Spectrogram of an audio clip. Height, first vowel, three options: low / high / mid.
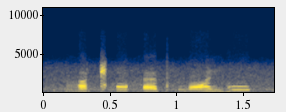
low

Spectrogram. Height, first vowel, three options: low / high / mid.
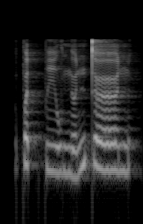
low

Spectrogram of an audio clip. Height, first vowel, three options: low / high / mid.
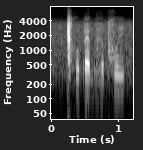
high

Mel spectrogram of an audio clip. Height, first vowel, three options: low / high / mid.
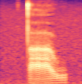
low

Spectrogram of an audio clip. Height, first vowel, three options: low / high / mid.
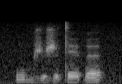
mid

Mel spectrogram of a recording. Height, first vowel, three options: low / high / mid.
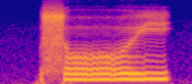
mid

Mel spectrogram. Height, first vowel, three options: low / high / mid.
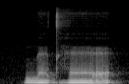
mid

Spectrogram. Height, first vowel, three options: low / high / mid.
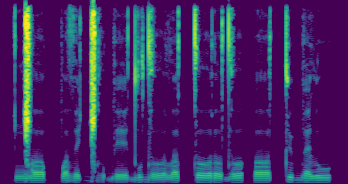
mid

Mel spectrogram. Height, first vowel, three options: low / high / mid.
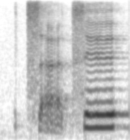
low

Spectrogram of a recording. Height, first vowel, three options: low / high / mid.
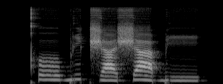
mid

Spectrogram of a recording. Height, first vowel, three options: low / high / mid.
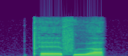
mid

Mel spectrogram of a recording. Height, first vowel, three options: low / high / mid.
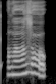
mid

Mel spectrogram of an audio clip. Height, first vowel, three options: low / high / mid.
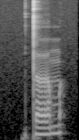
low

